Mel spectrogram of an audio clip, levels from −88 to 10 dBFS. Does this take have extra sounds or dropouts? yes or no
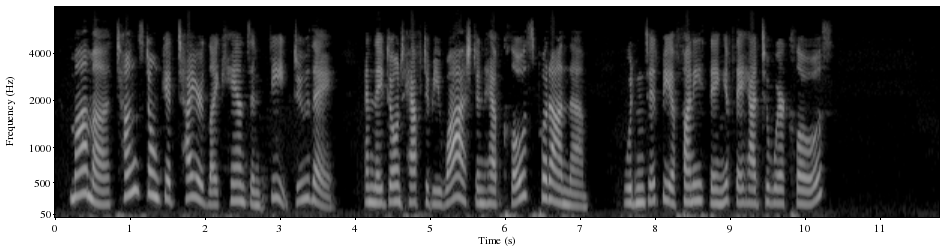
no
